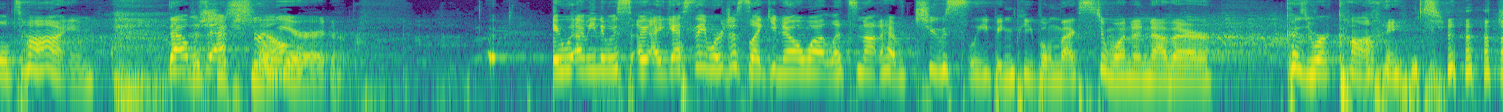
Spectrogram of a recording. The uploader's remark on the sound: Live from Moontower Comedy Festival. Recorded live in Austin at the Moontower Comedy Festival.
